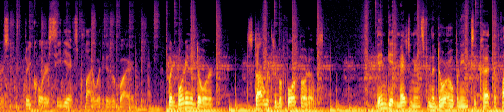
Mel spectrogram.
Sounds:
Music, Speech

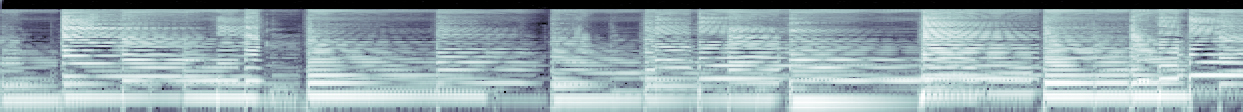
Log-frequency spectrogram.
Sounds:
Musical instrument, Guitar, Music, Acoustic guitar, Strum, Plucked string instrument

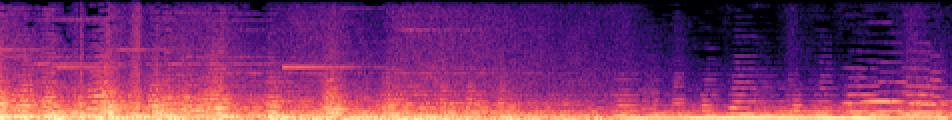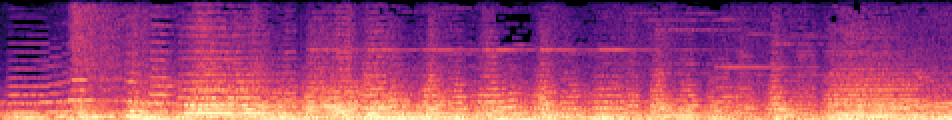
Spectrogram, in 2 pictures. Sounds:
Music

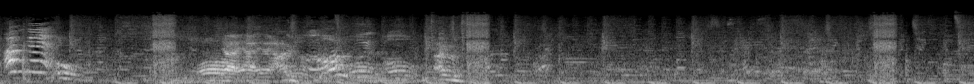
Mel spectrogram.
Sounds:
Music, Speech

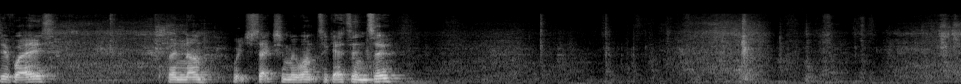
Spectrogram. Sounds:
Sliding door, inside a small room, Speech

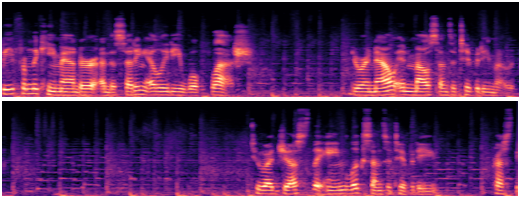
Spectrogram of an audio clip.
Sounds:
Music, Speech

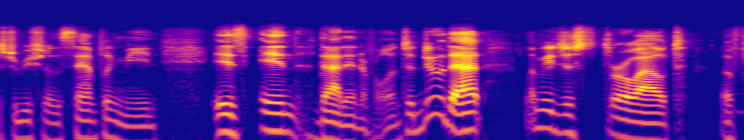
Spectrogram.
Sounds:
Speech

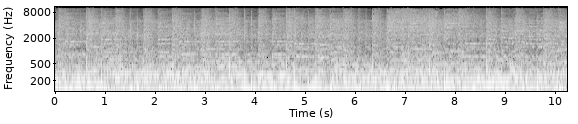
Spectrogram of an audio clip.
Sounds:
Music

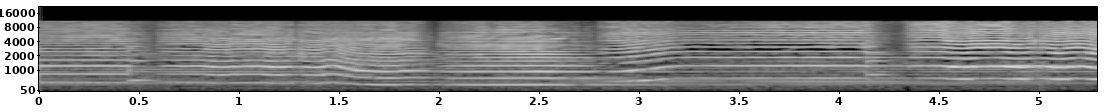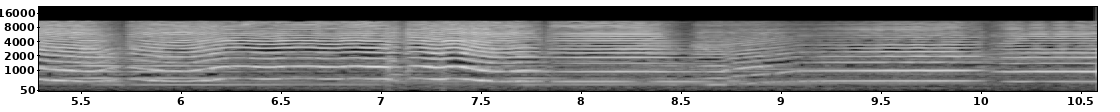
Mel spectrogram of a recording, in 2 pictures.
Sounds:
fiddle, Musical instrument, Music

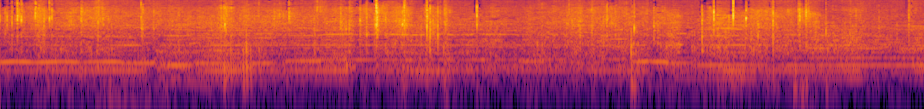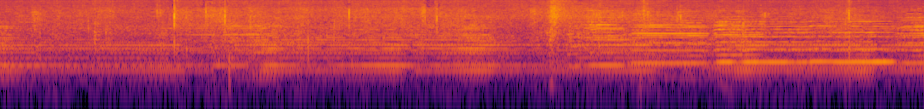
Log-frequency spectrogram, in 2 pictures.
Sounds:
Sad music, Music

